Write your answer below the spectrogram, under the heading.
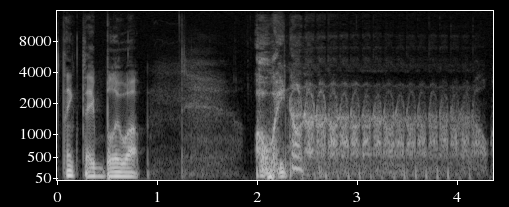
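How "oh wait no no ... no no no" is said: no, no, no trailing off into a breathless whisper; fading to a whisper. Real, not acted. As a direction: keep saying no, softer each time until only breath is left. Reacting as the car nearly explodes.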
